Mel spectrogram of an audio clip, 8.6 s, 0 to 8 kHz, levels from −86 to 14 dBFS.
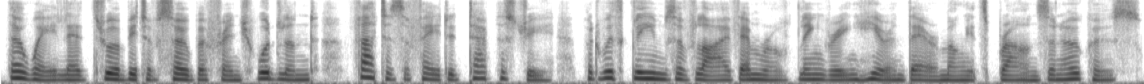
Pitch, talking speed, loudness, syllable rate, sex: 180 Hz, 210 wpm, -19 LUFS, 5.4 syllables/s, female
